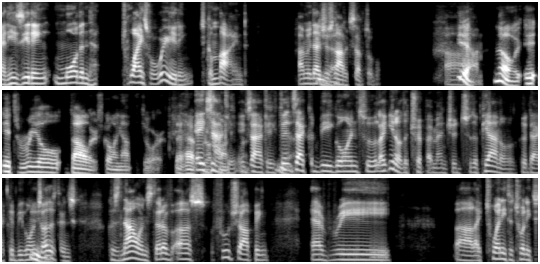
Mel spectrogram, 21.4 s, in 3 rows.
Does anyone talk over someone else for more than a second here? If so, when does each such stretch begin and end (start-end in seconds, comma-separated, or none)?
9.7-11.1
